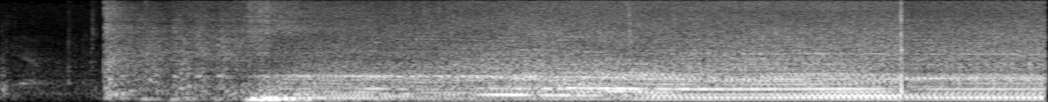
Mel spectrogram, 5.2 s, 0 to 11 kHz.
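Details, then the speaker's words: Subaru Levorg with built H6 engine and Haltech ECU, first start after downsizing the turbo (wastegate spring changed, not yet retuned): catches quickly, settles to steady idle with a thin rising turbo whistle; normal. "you can hear it whistling the turbo swap has been a success"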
